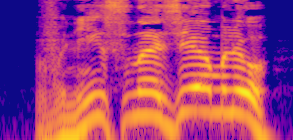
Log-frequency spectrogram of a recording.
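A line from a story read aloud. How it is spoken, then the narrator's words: Troll shouting. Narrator (Russian): кричал тролль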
